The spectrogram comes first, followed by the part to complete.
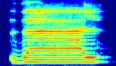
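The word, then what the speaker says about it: ذال: Zal, zal. It's not like the Z of zebra. It's not the real Z. There is a slight change in the pronunciation.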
